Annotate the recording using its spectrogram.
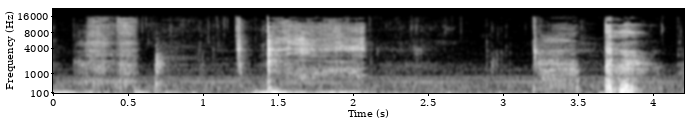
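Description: A person coughing and clearing their throat at a table, the loudest burst about a second and a half in, with light clinks of a spoon and dishes from eating.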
